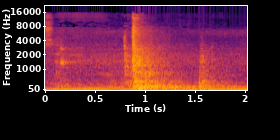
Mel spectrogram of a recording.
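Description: Steel shipping-container door being unlatched and swung open, with one sudden metal clank about a second in.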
